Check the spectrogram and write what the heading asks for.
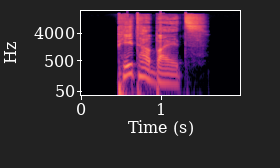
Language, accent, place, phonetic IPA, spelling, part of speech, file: German, Germany, Berlin, [ˈpeːtaˌbaɪ̯t͡s], Petabytes, noun, De-Petabytes.ogg
- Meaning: plural of Petabyte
